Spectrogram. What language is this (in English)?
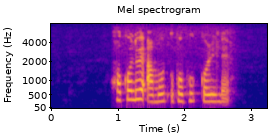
Assamese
